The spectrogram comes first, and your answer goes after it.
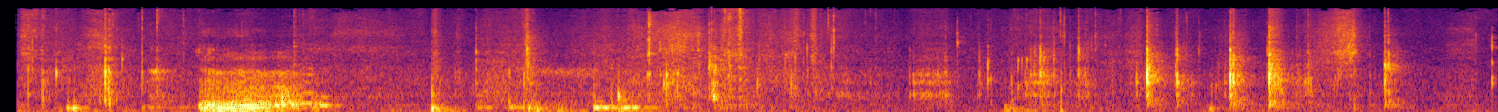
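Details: Two puppies, a black hound and a black retriever, play-fighting indoors and biting each other's jaws; a short low growl early on, then scuffling, snuffles and sharp clicks of teeth and paws throughout.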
